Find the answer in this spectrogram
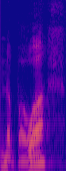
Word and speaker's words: Noboa: Noboa.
